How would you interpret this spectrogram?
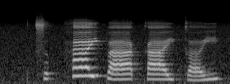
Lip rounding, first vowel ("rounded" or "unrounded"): rounded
